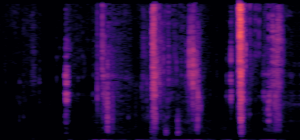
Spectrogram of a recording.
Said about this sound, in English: Him chewing in my ear right now makes me want to run through that fucking wall.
